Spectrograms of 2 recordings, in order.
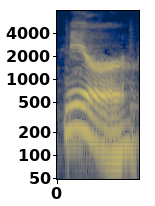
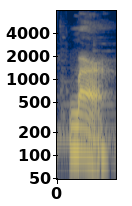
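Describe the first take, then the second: First: It is said in an imitated American accent. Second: It is said in the speaker's own non-American accent.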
